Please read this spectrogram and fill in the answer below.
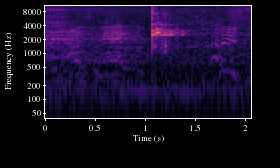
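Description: A metal baseball bat hits a pitched ball about a second in, giving a sharp ping with a brief ring. Spectators' voices are faint around it.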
